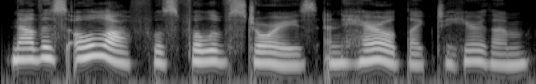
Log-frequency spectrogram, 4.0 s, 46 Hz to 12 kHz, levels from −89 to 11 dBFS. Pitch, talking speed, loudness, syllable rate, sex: 205 Hz, 195 wpm, -20 LUFS, 4.5 syllables/s, female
